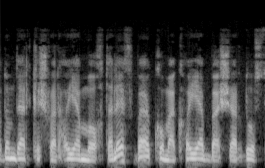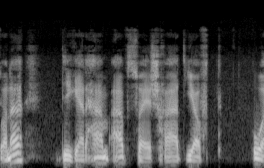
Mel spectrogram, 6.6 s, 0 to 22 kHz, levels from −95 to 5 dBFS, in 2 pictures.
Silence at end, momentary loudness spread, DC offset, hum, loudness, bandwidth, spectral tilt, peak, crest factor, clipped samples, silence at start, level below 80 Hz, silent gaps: 0 s; 4 LU; under 0.1%; none; -20 LUFS; 11 kHz; -5.5 dB/octave; -6 dBFS; 14 dB; under 0.1%; 0 s; -60 dBFS; none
